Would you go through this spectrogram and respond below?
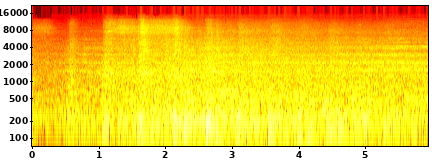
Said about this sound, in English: gathered at New York's Penn Station, waiting for our early morning train to Newark.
